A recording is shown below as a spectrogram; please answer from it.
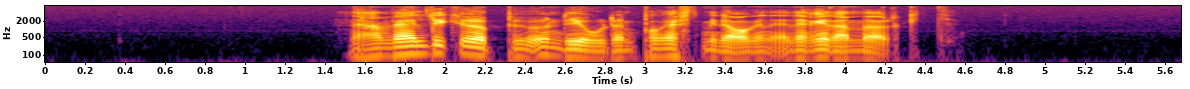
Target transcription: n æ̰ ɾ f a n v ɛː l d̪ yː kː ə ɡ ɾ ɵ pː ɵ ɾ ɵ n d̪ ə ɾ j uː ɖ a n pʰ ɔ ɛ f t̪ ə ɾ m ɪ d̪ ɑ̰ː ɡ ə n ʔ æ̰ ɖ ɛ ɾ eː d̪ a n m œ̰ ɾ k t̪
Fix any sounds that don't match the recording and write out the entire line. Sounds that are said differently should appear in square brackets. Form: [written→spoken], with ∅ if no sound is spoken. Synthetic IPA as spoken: n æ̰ ɾ [f→h] a n v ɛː l d̪ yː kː ə [ɡ→∅] ɾ ɵ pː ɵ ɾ ɵ n d̪ ə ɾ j uː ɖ [a→ə] n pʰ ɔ ɛ f t̪ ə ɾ m ɪ d̪ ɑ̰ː ɡ ə n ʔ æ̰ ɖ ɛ ɾ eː d̪ a n m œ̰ ɾ k t̪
